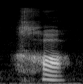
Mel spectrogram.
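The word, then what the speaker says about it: خَ: The fatha is above, it means you open your mouth while pronouncing it, so it's pronounced as kha, kha.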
